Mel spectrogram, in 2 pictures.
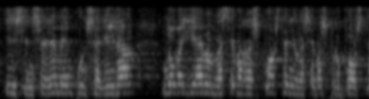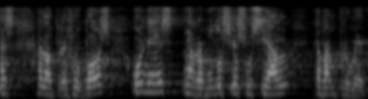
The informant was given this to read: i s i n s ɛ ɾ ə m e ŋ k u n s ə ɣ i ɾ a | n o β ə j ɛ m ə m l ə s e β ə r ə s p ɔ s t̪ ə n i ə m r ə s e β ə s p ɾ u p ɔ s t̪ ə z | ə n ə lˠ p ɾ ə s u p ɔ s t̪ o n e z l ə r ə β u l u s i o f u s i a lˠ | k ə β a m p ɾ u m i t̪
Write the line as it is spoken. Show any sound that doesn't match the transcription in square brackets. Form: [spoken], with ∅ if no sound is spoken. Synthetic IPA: i s i n s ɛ ɾ ə m e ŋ k u n s ə ɣ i ɾ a | n o β ə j ɛ m ə m l ə s e β ə r ə s p ɔ s t̪ ə n i ə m [l] ə s e β ə s p ɾ u p ɔ s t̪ ə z | ə n ə lˠ p ɾ ə s u p ɔ s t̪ o n e z l ə r ə β u l u s i o [s] u s i a lˠ | k ə β a m p ɾ u m [ɛ] t̪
